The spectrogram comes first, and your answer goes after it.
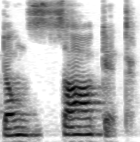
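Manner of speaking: very slow, don't sock it with an open ah; slow model phrase. Shown as a demonstration. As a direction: read slowly for repetition. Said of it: "We don't have anything".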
